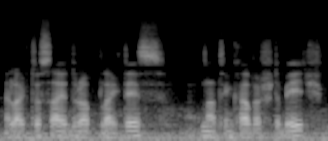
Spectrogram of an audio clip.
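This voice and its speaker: A young man from Sweden with a Swedish accent, for whom English is a third language, giving casual gameplay commentary in a halting way, often searching for words. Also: low-pitched, flat delivery, muffled recording, noisy background. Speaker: gaming video creator.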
